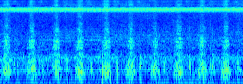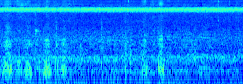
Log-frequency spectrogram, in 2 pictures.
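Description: Honey bees hum steadily inside an open hive, a continuous droning buzz with a high whine running throughout, joined by soft repeated puffs and rustles close by.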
